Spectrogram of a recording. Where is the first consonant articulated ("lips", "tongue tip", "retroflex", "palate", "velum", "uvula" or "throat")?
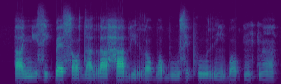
palate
